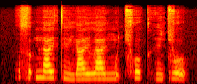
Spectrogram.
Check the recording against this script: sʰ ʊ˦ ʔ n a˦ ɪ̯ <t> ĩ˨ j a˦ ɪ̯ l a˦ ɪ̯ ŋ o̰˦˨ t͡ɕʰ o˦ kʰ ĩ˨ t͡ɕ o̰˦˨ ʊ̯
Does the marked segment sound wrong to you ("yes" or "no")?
no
